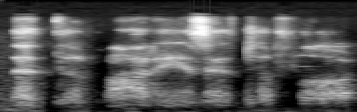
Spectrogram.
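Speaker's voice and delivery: whispering. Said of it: "whispering to himself".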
